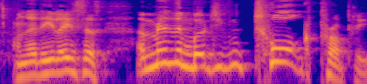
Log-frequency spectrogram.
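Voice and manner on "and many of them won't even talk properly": put-on fairly posh, proper accent, pitched up. Reading out a man's quoted remarks, in a fairly posh accent. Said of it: "I have to say this in a fairly posh accent".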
